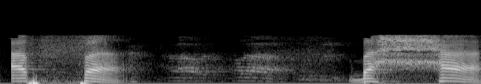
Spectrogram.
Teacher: suara yang lirih sebagai akibat dari terbukanya dua pita suara dan tidak adanya getaran pada keduanya, serta banyaknya aliran nafas yang menyertai keluarnya huruf hamas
